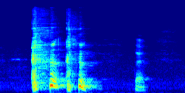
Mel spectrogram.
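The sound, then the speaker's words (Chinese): A quick run of about four harsh, raspy coughs, then a short pause and one more lone cough, a lingering cough left over as the only remaining symptom of a cold-like illness. No one speaks. “就，我看现在现在现在的症状就是剩下咳嗽而已啊。”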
